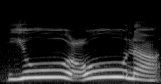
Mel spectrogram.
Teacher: یا واو پیش یو، عین واو پیش عو، نون زبر نا، یوعونا، یہ واو مدہ ہیں دونوں، اس کو لمبا کریں گے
